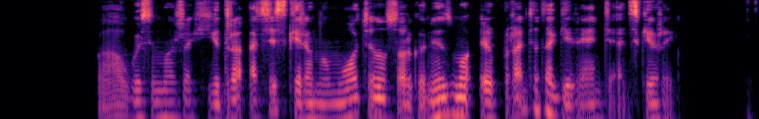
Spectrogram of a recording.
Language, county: Lithuanian, Šiauliai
